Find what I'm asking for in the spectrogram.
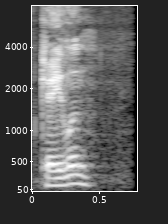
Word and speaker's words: Cailean: Cailean. – You're 0 for 2 so far, Tom. – You guys got way too many. – The E is silent.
